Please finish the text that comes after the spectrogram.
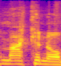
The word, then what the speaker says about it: Mackinac: mackinac bridge and not the mackinaw bridge while pronounced the mackinaw bridge we were left wondering the same thing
